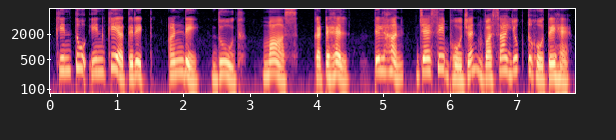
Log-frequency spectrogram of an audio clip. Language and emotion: Hindi, neutral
